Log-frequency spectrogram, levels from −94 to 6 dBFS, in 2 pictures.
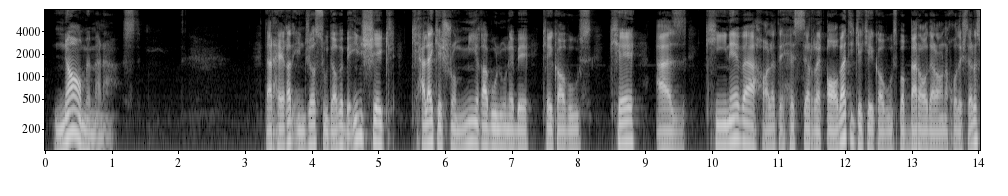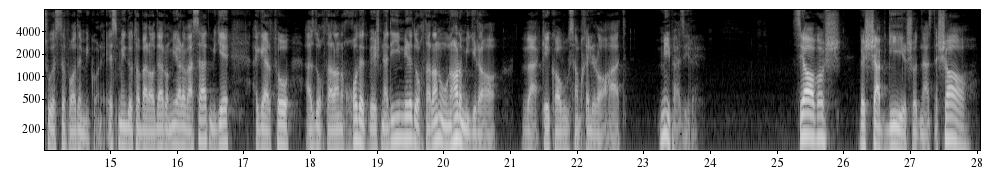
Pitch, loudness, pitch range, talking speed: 100 Hz, -22 LUFS, 95-110 Hz, 135 wpm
